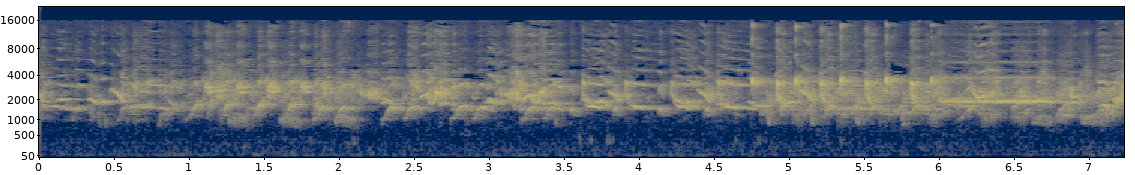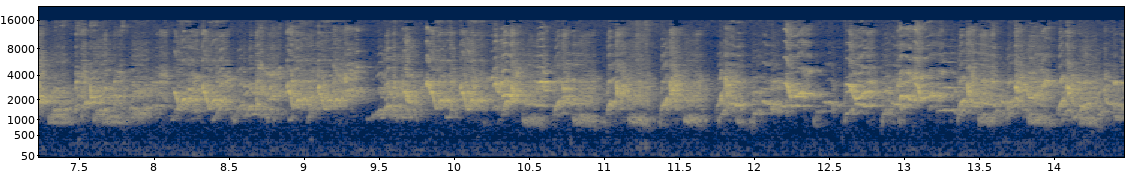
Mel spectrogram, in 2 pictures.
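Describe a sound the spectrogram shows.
Small songbirds sing with rapid, continuous trilling and chirping close by.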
